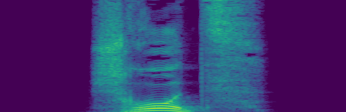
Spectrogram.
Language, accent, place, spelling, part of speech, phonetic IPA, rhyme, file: German, Germany, Berlin, Schrots, noun, [ʃʁoːt͡s], -oːt͡s, De-Schrots.ogg
- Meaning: genitive singular of Schrot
